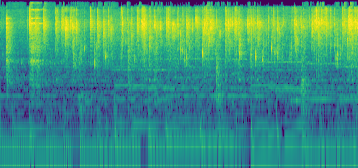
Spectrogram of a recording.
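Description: Mustard seeds sizzling in coconut oil in a small pan, a steady hissing fry with scattered popping crackles throughout, close and even in level.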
